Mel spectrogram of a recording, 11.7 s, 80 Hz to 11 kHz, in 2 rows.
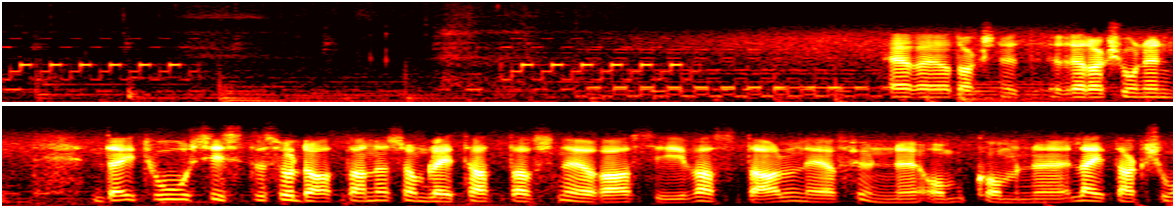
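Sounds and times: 
telephone ringing with electronic warble: 0.0s - 1.3s, 2.5s - 4.5s
speech: 4.4s - 11.7s.

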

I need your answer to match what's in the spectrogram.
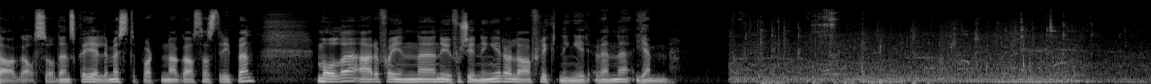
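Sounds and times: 
speech: 0.0s - 7.8s
hooves of a donkey pulling a cart clip-clopping: 7.3s - 11.5s
murmuring voices: 7.3s - 11.5s
rattling: 7.3s - 11.5s.

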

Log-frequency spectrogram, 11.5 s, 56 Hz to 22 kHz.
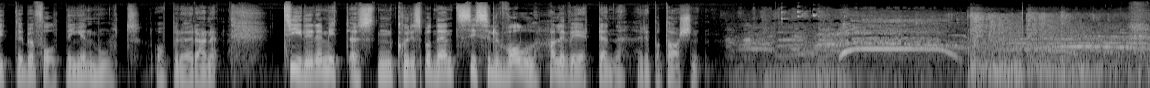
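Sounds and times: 
speech: 0.0s - 7.6s
crowd of young protesters shouting and yelling outdoors: 7.3s - 11.5s.

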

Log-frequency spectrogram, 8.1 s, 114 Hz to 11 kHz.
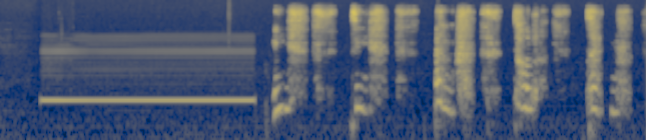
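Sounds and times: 
mobile phone dialing tone on speakerphone calling emergency number: 0.5s - 3.2s
speech: 3.4s - 7.9s.

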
